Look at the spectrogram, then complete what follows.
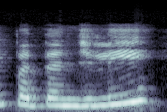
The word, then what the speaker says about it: पतंजलि: और ये सुनने में आता है की महर्षि पतंजलि बहुत बड़े आयुर्वेद के जानकर भी द बहुत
